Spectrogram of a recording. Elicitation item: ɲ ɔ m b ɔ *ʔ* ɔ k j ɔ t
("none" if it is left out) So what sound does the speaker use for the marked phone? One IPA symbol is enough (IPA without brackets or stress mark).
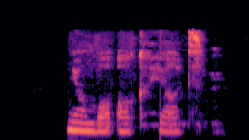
ʔ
